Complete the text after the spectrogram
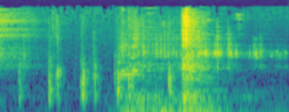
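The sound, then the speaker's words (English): Heavy bridge doors slam shut: a few short knocks lead into a loud, booming bang with a low rumble that quickly fades. It is forceful, with no voices. “I didn't know it was possible to slam the bridge doors.”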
